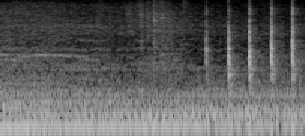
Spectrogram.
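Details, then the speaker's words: Yamaha Vega ZR engine stripped, with head and magneto cover removed: connecting rod pulled forward and rapped by hand gives sharp metallic clacks about every quarter second; worn big-end play, very loud when running. "Nah, kedengaran teman-teman kan ada suara truk. Nah, itu berarti stang sernya udah kena juga."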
